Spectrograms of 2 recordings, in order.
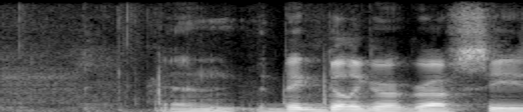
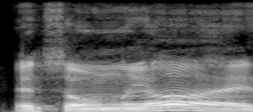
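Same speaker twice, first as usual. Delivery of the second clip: lightly bleated, higher goat voice; a hint of goat in a raised voice; bleating; 6 semitones higher, 4 dB louder than usual. A narrator's reading. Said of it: "the second billy goat bleated".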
